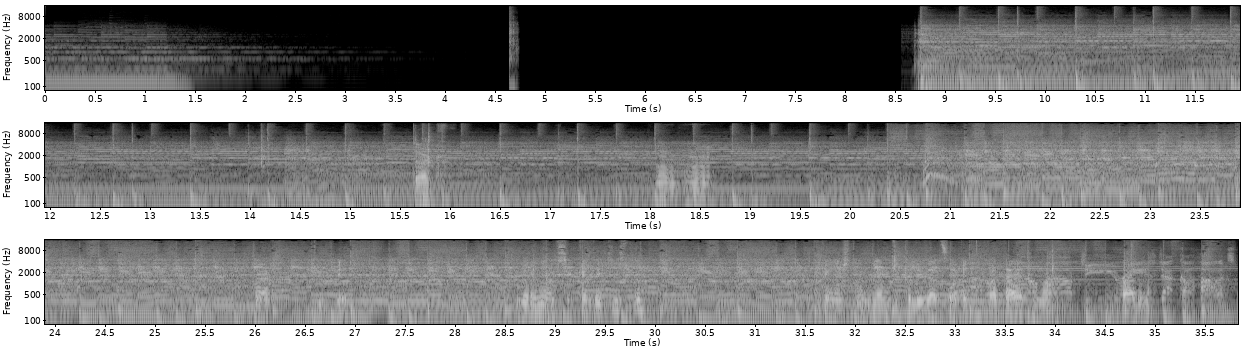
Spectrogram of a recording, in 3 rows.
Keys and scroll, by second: 4.2 ctrl+/, 4.2 ctrl+z, 22.5 ctrl+z, 27.0-28.4 typing, 34.4 ctrl+z.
